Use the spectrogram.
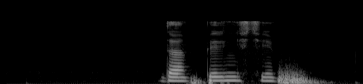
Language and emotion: Russian, neutral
